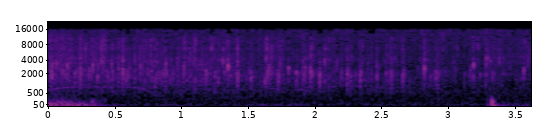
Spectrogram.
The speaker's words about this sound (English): One more round of applause for Ben and Amelia.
